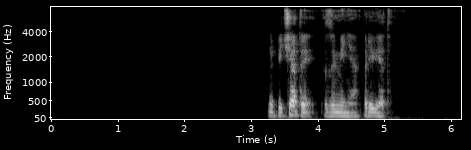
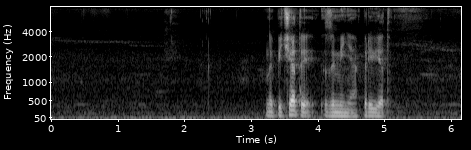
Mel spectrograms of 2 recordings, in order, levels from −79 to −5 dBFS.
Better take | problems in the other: second | noise reduction (neural mask model DeepFilterNet 3)

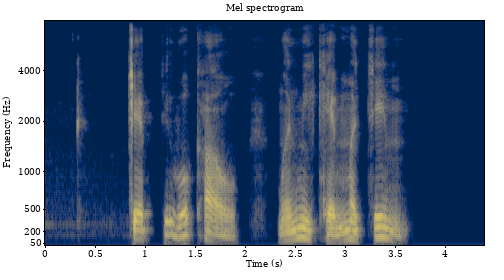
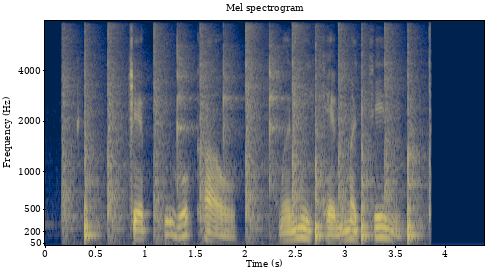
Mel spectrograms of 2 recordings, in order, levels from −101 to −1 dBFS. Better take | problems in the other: first | background sound (Drum / Drum kit); 5 dB below the speech

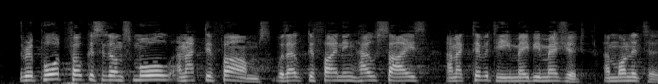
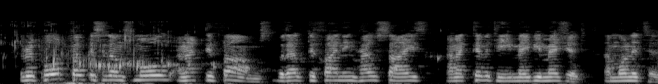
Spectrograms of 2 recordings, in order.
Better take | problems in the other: first | noise reduction (classical method WPE with log-MMSE)

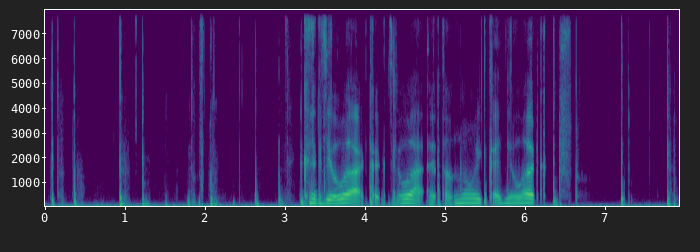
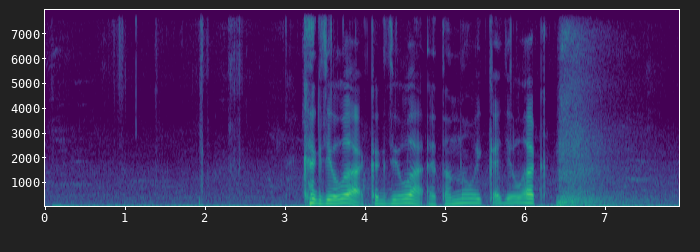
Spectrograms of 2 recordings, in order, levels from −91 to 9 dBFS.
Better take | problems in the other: second | noise reduction (neural diffusion model UNIVERSE++)

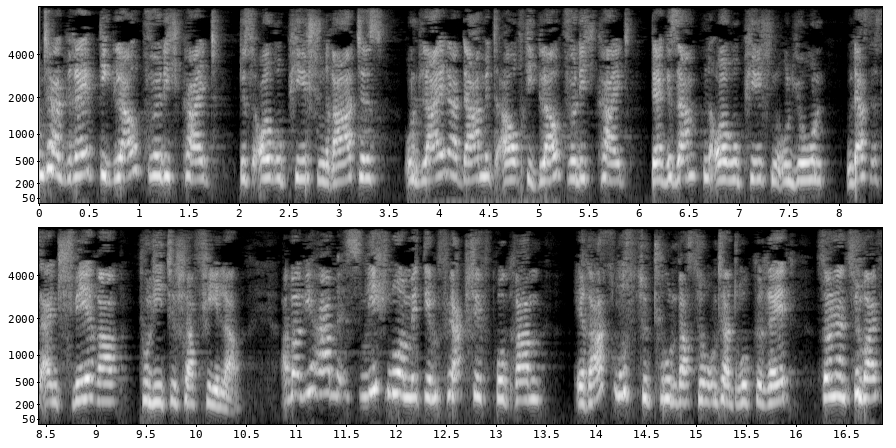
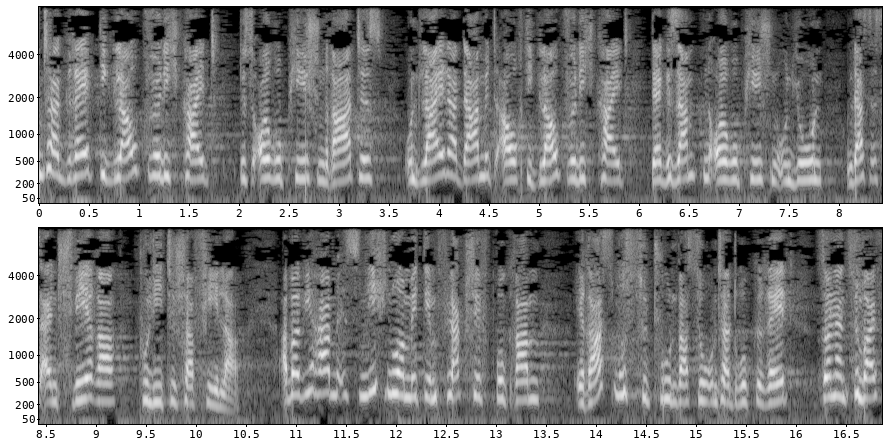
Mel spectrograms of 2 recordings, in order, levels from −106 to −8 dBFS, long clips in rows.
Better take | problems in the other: second | noise reduction (neural mask model DeepFilterNet 3)

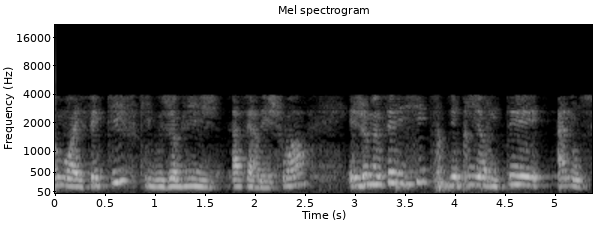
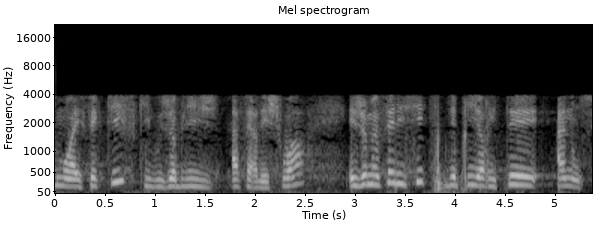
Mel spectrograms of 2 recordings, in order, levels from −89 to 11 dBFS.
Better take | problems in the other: second | room echo; dies away in 0.3 s

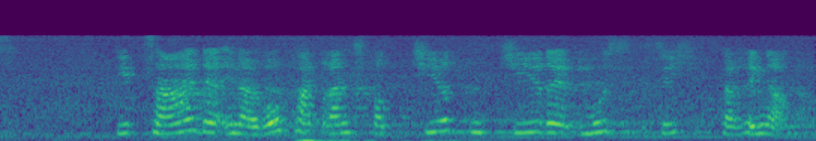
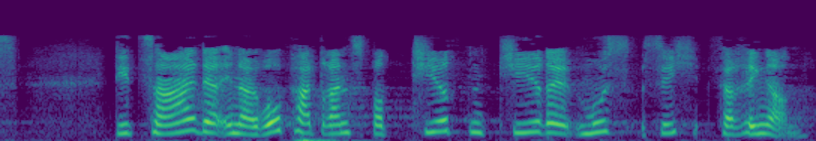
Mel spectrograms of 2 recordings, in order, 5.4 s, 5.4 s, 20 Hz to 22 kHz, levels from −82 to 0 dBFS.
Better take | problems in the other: second | background sound (Vehicle); 16 dB below the speech // room echo; dies away in 2.4 s

